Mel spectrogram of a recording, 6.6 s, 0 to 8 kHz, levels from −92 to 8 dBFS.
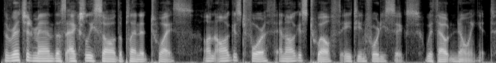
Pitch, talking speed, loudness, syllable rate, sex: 110 Hz, 170 wpm, -18 LUFS, 5.0 syllables/s, male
